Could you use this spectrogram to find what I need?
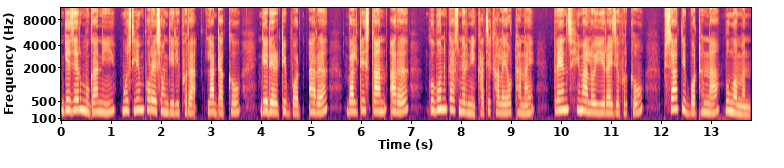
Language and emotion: Bodo, neutral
